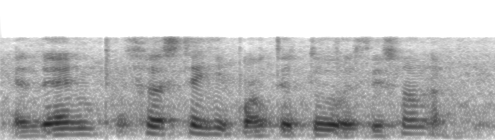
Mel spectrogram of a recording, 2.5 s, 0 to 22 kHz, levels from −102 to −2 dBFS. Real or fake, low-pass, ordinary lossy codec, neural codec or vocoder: fake; 7.2 kHz; none; codec, 16 kHz, 4 kbps, FreqCodec, smaller model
